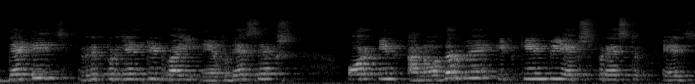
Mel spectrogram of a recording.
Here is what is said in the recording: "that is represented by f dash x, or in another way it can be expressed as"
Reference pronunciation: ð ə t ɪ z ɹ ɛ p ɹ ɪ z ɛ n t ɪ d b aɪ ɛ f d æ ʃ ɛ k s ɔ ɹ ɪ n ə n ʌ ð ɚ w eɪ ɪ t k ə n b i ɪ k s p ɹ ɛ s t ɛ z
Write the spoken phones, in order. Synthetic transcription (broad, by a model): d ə t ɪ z ɹ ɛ p ɹ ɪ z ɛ n t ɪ d b aɪ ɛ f d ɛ s ɛ k s ɔ ɹ ɪ n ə n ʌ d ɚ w eɪ ɪ t k ə n b i ɪ k s p ɹ ɛ s t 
